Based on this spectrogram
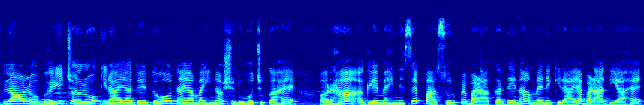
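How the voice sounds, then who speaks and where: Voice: mid-range voice, normal speed, few pauses, close to an everyday voice. A performer voicing a male shop landlord in a scripted Hindi moral story. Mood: stern, demanding. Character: callous male shop landlord, later humbled and grateful.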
